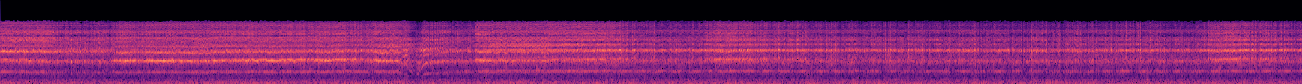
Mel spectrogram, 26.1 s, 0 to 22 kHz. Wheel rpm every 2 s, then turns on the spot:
150, 150, 150, 150, 130, 160, 160, 160, 160, 160, 160, 160, 160.
none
